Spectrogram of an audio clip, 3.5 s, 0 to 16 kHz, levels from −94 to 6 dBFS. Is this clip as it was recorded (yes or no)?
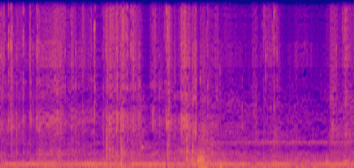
no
